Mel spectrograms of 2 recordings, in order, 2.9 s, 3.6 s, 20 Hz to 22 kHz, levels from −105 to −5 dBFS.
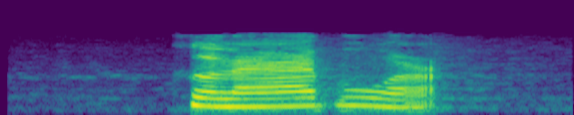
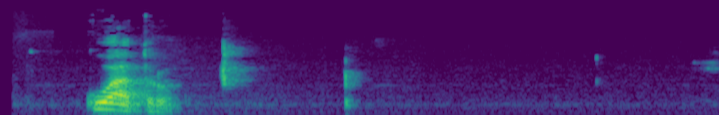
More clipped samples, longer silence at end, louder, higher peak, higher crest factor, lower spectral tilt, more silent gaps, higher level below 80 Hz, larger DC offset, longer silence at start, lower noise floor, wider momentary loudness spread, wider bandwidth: neither; second, 0.7 s vs 2.4 s; first, -16 LUFS vs -28 LUFS; first, -2 dBFS vs -8 dBFS; second, 18 dB vs 26 dB; about the same, -4.5 dB/octave vs -5 dB/octave; neither; first, -66 dBFS vs -76 dBFS; neither; first, 0.95 s vs 0.45 s; second, -66 dBFS vs -84 dBFS; second, 9 LU vs 26 LU; second, 7.6 kHz vs 13.5 kHz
